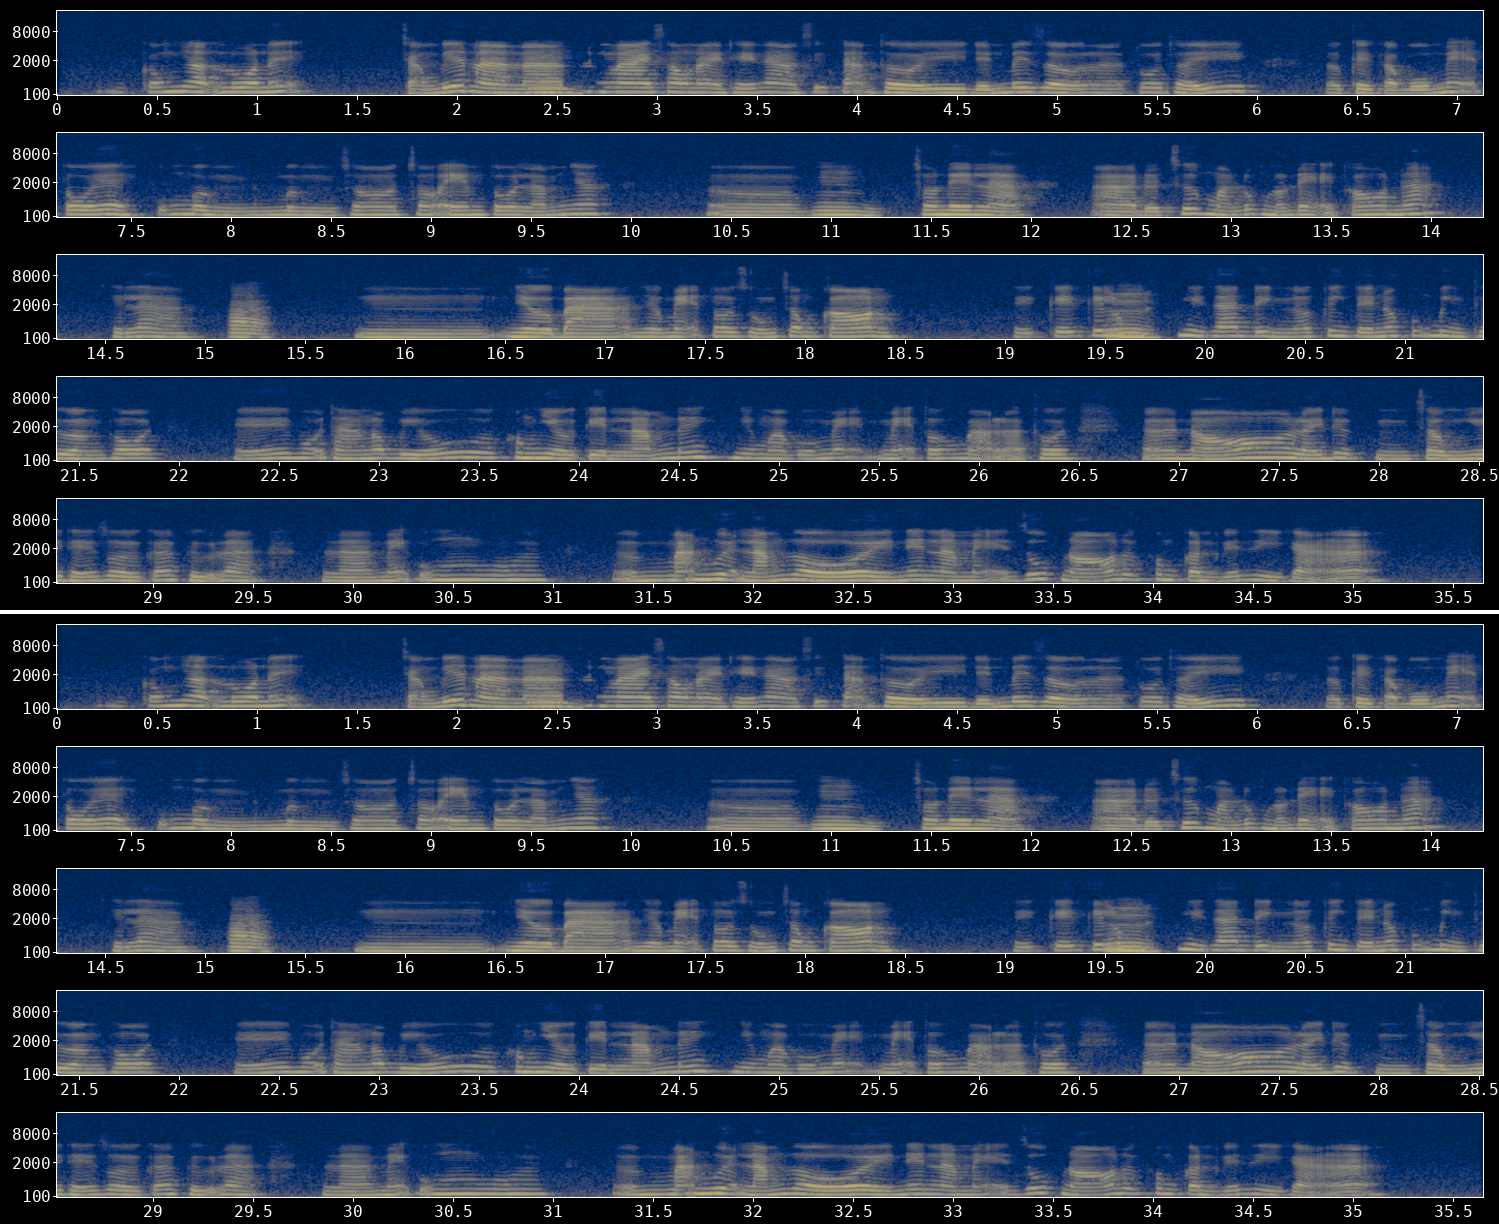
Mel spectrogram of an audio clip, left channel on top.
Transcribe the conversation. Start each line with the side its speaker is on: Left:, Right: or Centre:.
Left: công nhận luôn ấy chẳng biết là là
Right: ừ
Left: tương lai sau này thế nào chứ tạm thời đến bây giờ là tôi thấy ờ, kể cả bố mẹ tôi ấy cũng mừng mừng cho cho em tôi lắm nhá ờ,
Right: ừ
Left: cho nên là à, đợt trước mà lúc nó đẻ con á thế là
Right: à
Left: ừm, nhờ bà nhờ mẹ tôi xuống trông con thế cái cái
Right: ừ
Left: lúc đấy thì gia đình nó kinh tế nó cũng bình thường thôi thế mỗi tháng nó biếu không nhiều tiền lắm đấy nhưng mà bố mẹ mẹ tôi cũng bảo là thôi ờ, nó lấy được chồng như thế rồi các thứ là là mẹ cũng ờ, mãn nguyện lắm rồi nên là mẹ giúp nó thôi không cần cái gì cả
